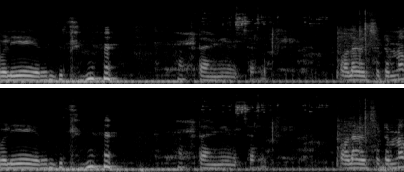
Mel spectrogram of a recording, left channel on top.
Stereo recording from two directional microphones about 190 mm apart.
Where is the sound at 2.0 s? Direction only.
15° left (ahead or behind).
